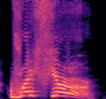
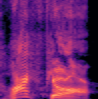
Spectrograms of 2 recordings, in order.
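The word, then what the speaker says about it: Reichsführer: Reichsfuhrer! Wrong! It's Reichsfuhrer!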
